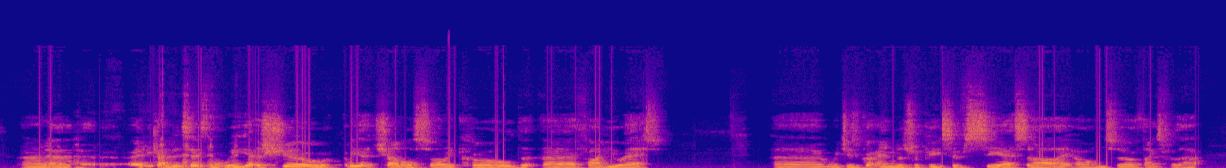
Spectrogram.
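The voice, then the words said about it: British accent. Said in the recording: “by your accent, in case people didn't pick that up, you are from what we call the other side of the pond... British accents”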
